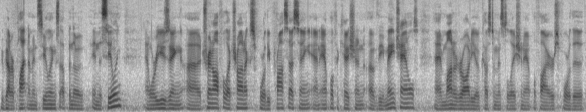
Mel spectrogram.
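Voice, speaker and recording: Low-voiced sales director giving a rundown. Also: male voice, brisk, a little mellow, slight background noise. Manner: fluent, confident sales pitch. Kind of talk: product rundown. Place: large hotel demo room, indoors.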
